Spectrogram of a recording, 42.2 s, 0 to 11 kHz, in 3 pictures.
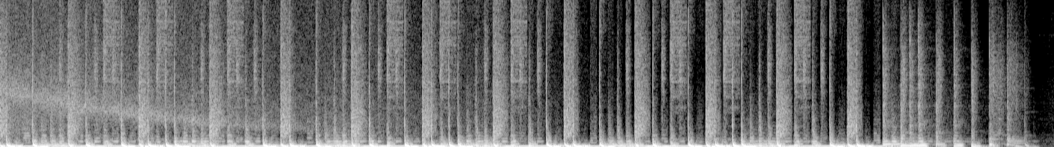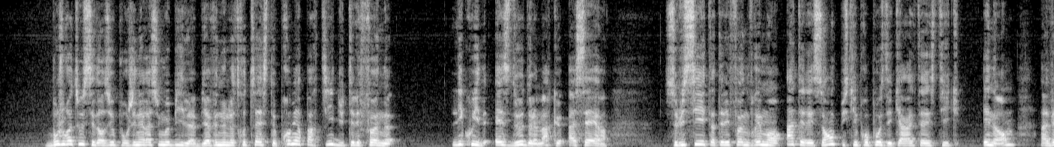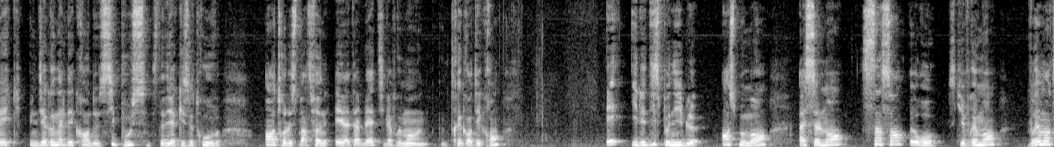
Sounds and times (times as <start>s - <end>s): Speech: 14.6s - 19.4s, 20.1s - 22.2s, 22.9s - 34.9s, 36.2s - 42.1s.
